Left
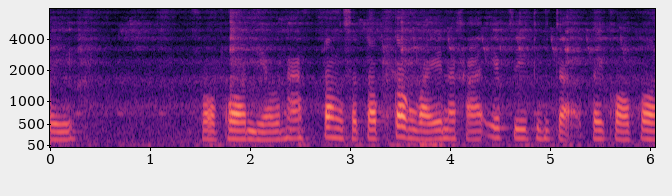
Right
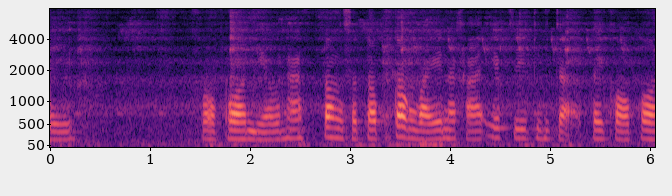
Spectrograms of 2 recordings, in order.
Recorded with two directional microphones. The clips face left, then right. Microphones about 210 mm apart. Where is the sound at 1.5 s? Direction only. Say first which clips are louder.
Left 2 dB; 15° left (ahead or behind).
